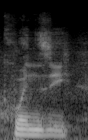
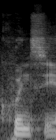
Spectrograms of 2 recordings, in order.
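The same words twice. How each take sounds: First: Quincy is said the Boston way, with z. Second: Quincy is said the local Illinois way, with s.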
